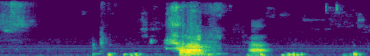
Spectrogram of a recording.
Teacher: Sifat lazimnya hamas ya. Jadi keluarnya ada hembusan nafas sedikit atau berdesis.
